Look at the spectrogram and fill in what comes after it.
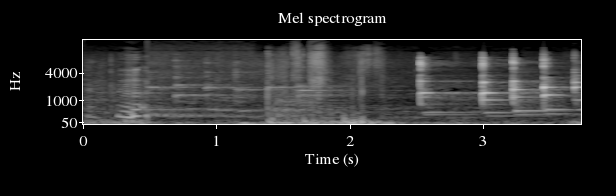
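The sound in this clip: A phone ringtone for an incoming call plays a bright electronic melody of short, repeated high tones in quick succession through the second half, after voices talking over a busy background at the start.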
